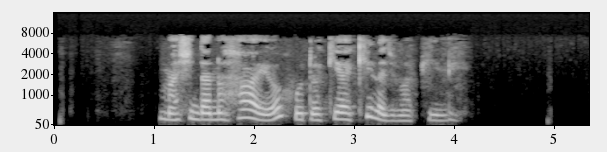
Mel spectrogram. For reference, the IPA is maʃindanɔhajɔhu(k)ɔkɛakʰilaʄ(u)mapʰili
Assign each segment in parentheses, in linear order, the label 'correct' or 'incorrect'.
incorrect, correct

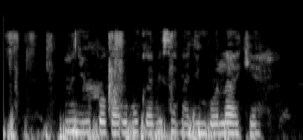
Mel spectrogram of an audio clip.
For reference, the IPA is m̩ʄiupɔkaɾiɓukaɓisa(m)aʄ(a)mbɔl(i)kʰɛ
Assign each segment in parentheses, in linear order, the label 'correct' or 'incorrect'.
incorrect, incorrect, incorrect

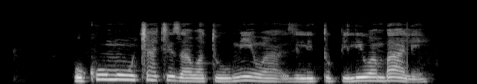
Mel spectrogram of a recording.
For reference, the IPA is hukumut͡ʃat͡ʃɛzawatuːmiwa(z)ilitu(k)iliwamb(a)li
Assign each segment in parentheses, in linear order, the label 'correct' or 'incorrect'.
correct, incorrect, correct

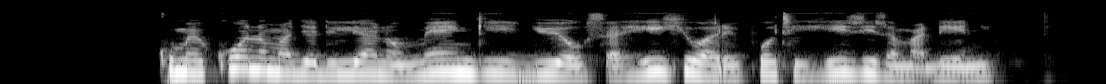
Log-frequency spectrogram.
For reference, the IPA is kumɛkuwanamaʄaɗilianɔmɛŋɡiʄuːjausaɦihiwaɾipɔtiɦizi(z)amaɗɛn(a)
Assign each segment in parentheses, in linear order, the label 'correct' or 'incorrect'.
correct, incorrect

